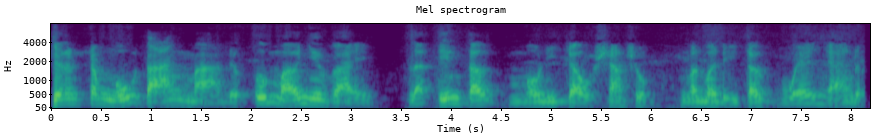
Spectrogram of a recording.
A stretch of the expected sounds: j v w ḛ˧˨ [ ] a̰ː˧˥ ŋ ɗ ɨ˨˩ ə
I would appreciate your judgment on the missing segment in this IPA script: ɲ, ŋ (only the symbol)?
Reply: ɲ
